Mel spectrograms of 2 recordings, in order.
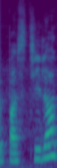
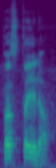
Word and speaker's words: pastilla: pastilla, que vous dites pastilla, que nous on dit pastilla. C'est pastaïla.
